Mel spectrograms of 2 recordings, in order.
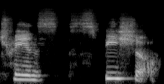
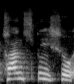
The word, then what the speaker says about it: Transspecial: And you actually pronounce it transspecial. Yeah, transspecial is the correct pronunciation. Ah, because I thought it was from the word special, but no, it's species across species.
